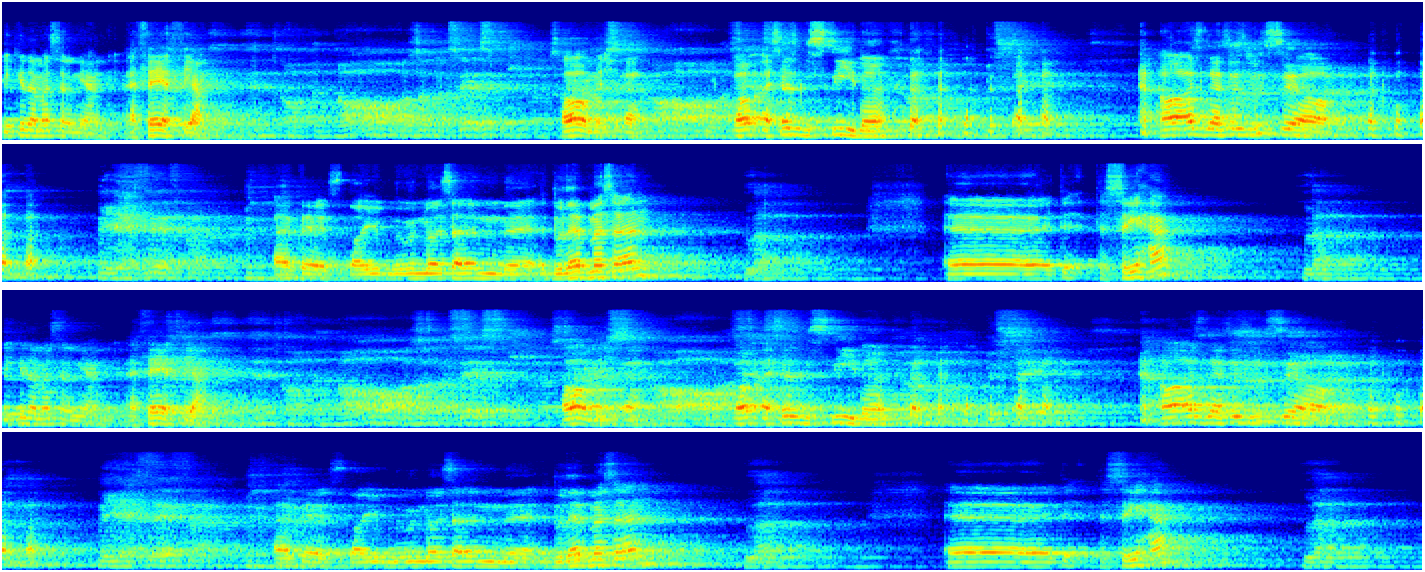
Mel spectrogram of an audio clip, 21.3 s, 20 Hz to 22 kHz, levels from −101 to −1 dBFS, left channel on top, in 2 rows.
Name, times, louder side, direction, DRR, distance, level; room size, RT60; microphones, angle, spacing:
voice 1, 0.0-1.5 4.2-4.8 5.5-6.9 7.2-7.3 7.6-7.7 8.7-10.0 10.4-10.9 11.5-11.7 12.7-15.6 17.7-19.5, left 3 dB, 80° left, 8 dB, 0.7 m, -30 dB
voice 2, 1.1-1.4 1.8-5.7 6.7-7.8 8.1-8.3 8.5-8.7 9.0-10.0 10.7-10.9 11.4-12.9 16.2-16.4 20.4-20.6, equal, 55° left, -7 dB, 3.7 m, -44 dB
22.5 x 18.0 x 2.3 m, 2.4 s
head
